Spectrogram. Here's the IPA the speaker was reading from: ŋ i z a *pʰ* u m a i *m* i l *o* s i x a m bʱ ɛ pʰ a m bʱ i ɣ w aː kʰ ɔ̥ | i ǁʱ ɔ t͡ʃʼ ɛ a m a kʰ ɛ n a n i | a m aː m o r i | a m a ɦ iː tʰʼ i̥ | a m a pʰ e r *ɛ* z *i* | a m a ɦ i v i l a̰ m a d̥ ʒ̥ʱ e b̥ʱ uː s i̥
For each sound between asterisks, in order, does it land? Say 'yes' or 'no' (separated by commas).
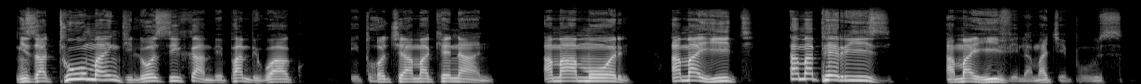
no, no, yes, no, yes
